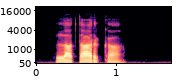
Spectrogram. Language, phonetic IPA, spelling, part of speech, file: Polish, [laˈtarka], latarka, noun, Pl-latarka.ogg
